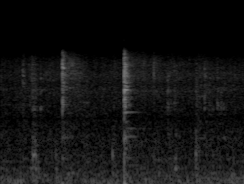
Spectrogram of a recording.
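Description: A few sharp, irregularly spaced clicks and ticks over faint background hiss, the loudest a little past the middle.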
